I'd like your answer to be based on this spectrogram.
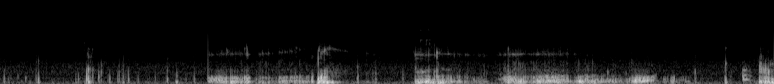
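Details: Ukulele's stomach growling: borborygmi.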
